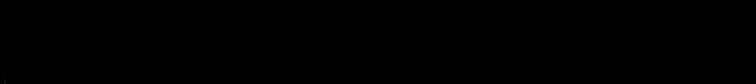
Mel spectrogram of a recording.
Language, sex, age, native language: Icelandic, male, 60-69, Icelandic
